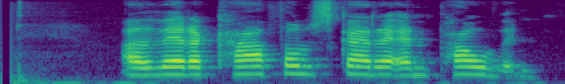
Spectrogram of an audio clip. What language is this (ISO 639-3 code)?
isl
